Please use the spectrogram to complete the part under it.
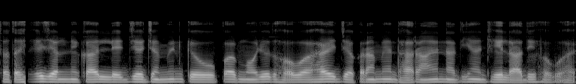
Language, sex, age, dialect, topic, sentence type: Magahi, male, 25-30, Southern, agriculture, statement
